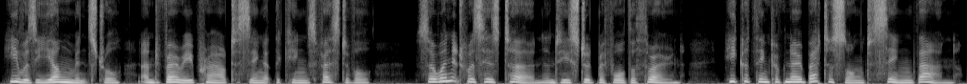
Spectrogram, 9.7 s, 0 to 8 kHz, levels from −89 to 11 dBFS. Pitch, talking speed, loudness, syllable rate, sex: 210 Hz, 225 wpm, -18 LUFS, 5.1 syllables/s, female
